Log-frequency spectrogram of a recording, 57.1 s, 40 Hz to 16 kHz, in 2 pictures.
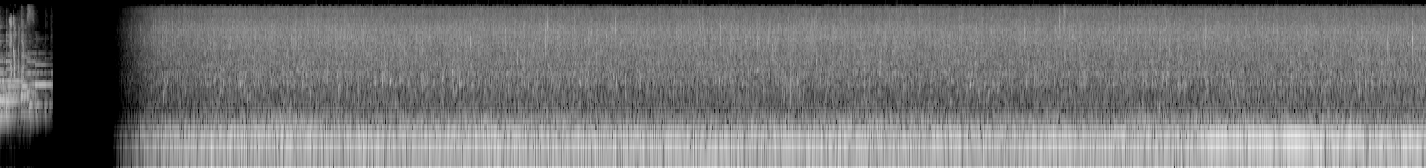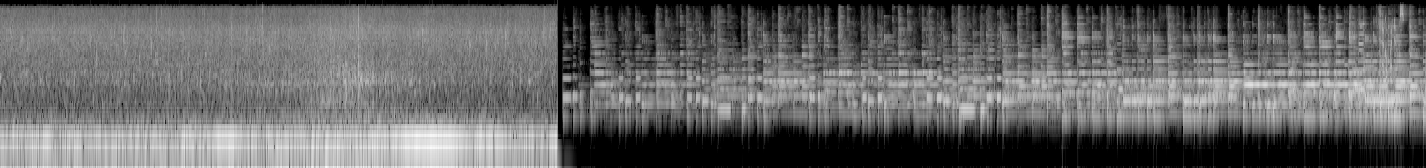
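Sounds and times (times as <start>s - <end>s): low rumble: 2.6s - 39.7s
low steady hum: 2.8s - 39.7s
water running and splashing: 2.8s - 39.7s, 56.0s - 56.8s.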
